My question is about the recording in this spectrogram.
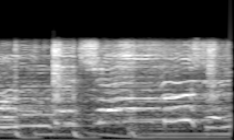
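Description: Mandopop ballad performed live: a male singer's voice over a pop accompaniment with a steady bass line, between sung lines of the lyrics.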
